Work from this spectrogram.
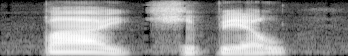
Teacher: o ditongo decrescente pai chapéu tem primeiro uma vogal e depois uma semivogal · Pai, chapéu, tem primeiro uma vogal e depois uma semivogal. E crescente, que é ao contrário, primeiro a semivogal e depois a vogal.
